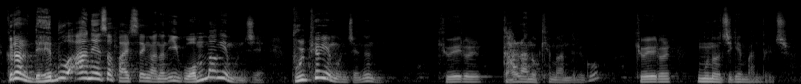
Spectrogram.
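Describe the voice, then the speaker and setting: A male pastor preaching a sermon with passion, asking the congregation rhetorical questions and swinging between loud outbursts and hushed asides. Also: medium pitch, big pitch swings, a little fast, breathy edge.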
